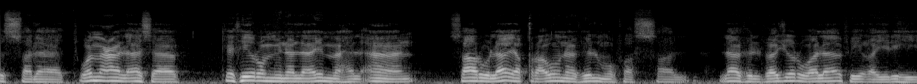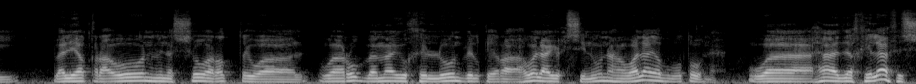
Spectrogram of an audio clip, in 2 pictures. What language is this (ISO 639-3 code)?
ara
